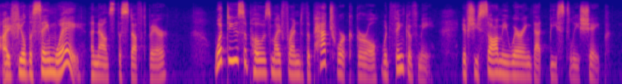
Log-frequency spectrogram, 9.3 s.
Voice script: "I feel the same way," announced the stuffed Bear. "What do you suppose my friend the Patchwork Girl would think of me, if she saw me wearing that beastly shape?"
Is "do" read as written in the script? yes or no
yes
